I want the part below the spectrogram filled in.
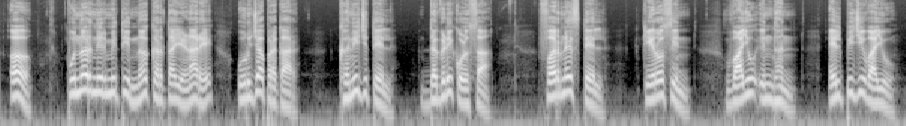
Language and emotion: Marathi, neutral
